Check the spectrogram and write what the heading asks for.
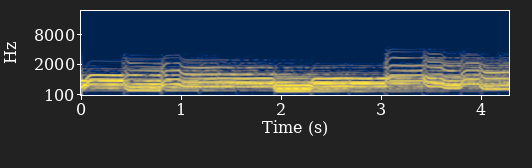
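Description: Korg Prologue synthesizer playing its "Rounded Edges" patch: sustained chords whose notes slide down in pitch into each new chord, with a cluster of downward slides about three seconds in.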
